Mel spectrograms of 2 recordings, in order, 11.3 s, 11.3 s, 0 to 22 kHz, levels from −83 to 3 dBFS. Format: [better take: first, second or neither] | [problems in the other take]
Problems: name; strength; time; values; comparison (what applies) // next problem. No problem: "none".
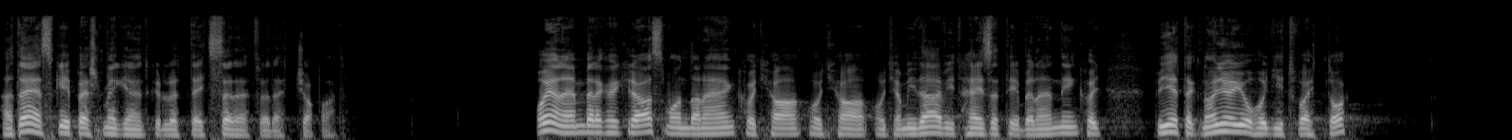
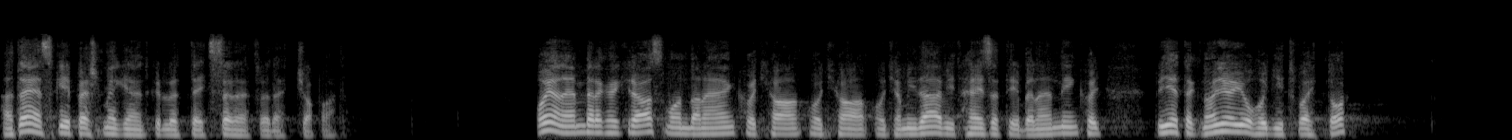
first | garbled, watery; slightly; nothing above 7.5 kHz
